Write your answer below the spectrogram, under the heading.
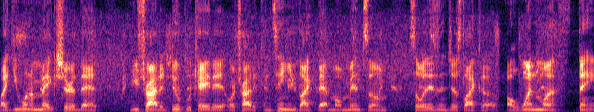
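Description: Medium in pitch, a man talks at a moderate pace with a Southern US accent. His intonation is monotone and flat. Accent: US South. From Arkansas. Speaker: podcast host and coach. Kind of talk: casual chat.

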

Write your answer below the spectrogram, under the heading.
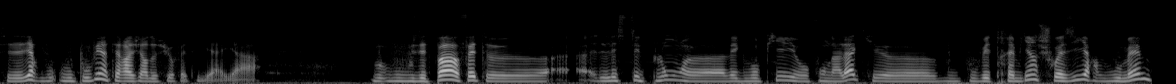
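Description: Fairly high-pitched male speech at a fairly slow pace, with ordinary pitch variation, big swings in loudness, and long, frequent pauses. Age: 30s. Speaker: podcast host on survivalism. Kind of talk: solo monologue. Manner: halting, many fillers and repetitions.

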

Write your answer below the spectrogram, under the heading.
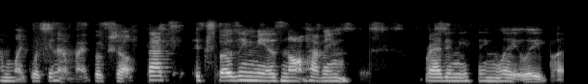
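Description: Using a normal speaking voice with an American accent, a woman talks at a moderate pace and fairly low pitch, with ordinary pitch variation. The sound is dry and close, with no echo. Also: big swings in loudness. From Oregon (Salem). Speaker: musician. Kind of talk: casual interview.

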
